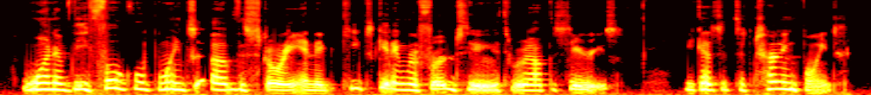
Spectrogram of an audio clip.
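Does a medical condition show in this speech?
Yes: cerebral palsy; wheelchair user.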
